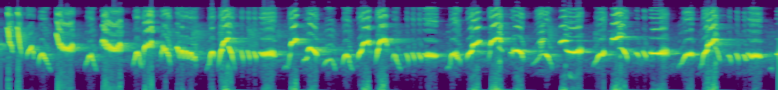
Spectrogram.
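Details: Vigorous White-rumped shama song meant to provoke rival shamas: a dense, unbroken stream of varied warbled and slurred phrases, quick chips and twisting whistles packed closely together.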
